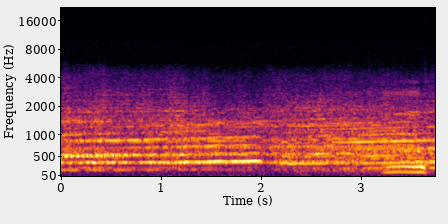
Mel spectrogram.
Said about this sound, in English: cars just flying past now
